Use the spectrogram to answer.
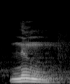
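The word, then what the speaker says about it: หนึ่ง: 이렇게 씁니다 태국 숫자로 1은 이제 짧게 일성으로 발음해야 능 역시 태극 숫자는 요렇게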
